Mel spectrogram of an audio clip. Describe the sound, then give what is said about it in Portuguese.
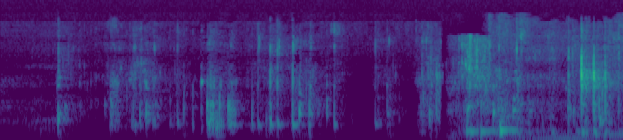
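Someone drinking water: a run of irregular crinkly, clicking handling noises, then a denser, louder stretch of sipping and swallowing at the end, with no talking. “Vou pegar uma água aqui.”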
